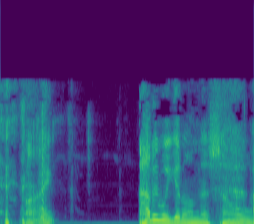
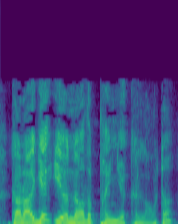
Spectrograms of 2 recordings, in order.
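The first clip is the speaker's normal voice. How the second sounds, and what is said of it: Poor put-on British accent. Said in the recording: “that British accent ... That wasn't a very good British accent.”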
